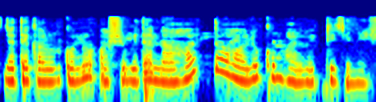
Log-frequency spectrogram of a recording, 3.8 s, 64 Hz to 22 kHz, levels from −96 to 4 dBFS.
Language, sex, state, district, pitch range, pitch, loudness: Bengali, female, West Bengal, Kolkata, 210-255 Hz, 220 Hz, -21 LUFS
